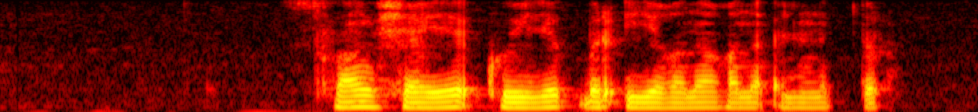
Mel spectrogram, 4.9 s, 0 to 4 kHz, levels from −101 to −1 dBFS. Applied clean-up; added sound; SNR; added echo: none; none; none; none.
